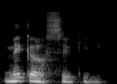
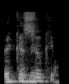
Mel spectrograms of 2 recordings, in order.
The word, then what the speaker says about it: Miccosukee: uh and I believe I hope I'm pronouncing that right misuki right M mikasuki mikasuki mikasuki yeah mikasuki yeah yeah and we could both be butchering it I apologize you know but as we I kind of listen to a thing and I from what I heard it was like yeah misuki or mikasuki based on how the people in the videos were pronouncing it right so that's what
